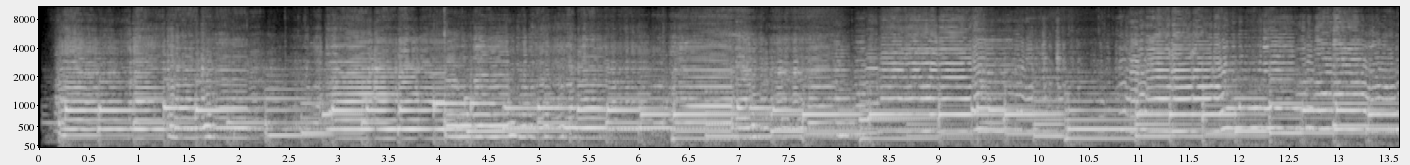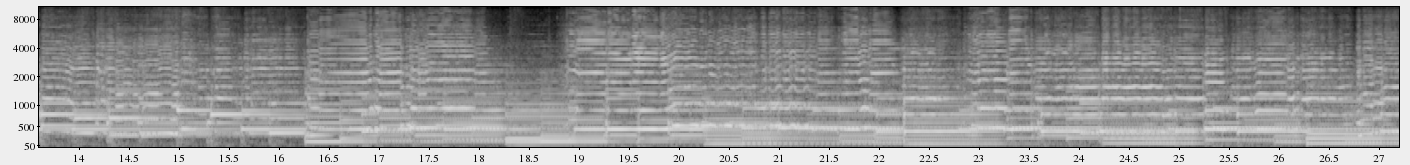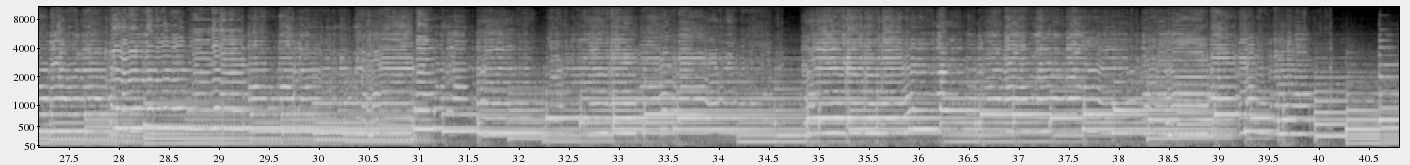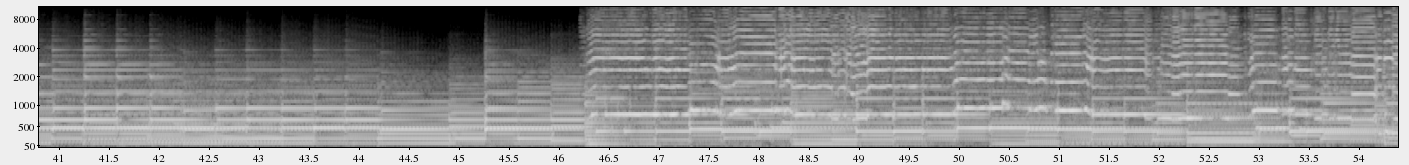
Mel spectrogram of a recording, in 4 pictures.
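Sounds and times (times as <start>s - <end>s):
violin: 0.0s - 54.3s.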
